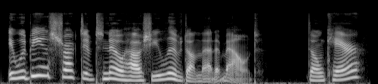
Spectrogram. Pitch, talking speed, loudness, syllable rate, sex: 240 Hz, 220 wpm, -16 LUFS, 6.1 syllables/s, female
